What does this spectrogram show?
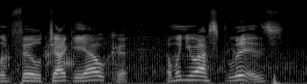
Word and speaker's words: Jagielka: liz jagalka but the commentators call him phil jagielka and when you ask liz my teacher she says no it's pronounced your galca and so yeah basically phil your galco is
